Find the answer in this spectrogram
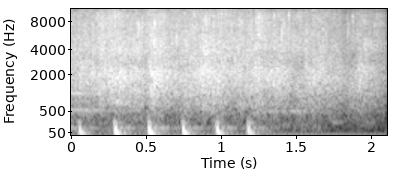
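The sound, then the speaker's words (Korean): Audience applause in thanks to the show's sponsors, with about six strong, evenly spaced claps standing out over a steady wash of crowd noise, which thins and fades away in the final moments. “자, 이 모든 분들 대박 나시라고 여러분 감사의 박수 한번 부탁드립니다.”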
